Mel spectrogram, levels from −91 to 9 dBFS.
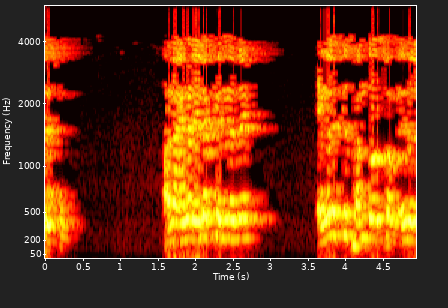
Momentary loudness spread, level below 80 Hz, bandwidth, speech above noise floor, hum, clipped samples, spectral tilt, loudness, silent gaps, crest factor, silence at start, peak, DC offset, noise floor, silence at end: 16 LU; -50 dBFS; 6 kHz; 60 dB; none; 0.7%; -7 dB/octave; -9 LUFS; none; 10 dB; 0 s; 0 dBFS; under 0.1%; -68 dBFS; 0 s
